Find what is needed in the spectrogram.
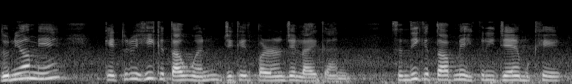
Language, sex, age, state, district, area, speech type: Sindhi, female, 60+, Rajasthan, Ajmer, urban, spontaneous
